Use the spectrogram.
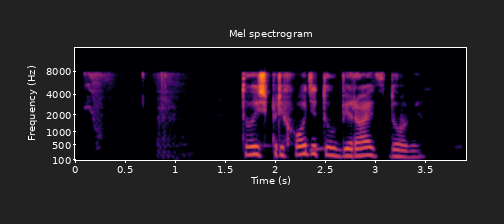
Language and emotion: Russian, neutral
